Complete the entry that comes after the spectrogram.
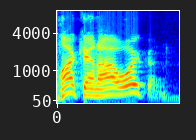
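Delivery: high, plaintive question; mock seeker's lament; inner voice, complaining. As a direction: plead it pitched well up. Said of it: "The voice said".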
